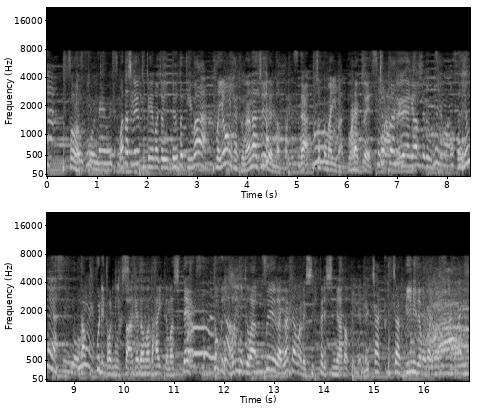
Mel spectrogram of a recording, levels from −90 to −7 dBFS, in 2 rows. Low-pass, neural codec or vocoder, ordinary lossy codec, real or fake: none; codec, 16 kHz, 4 kbps, X-Codec, HuBERT features, trained on general audio; none; fake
